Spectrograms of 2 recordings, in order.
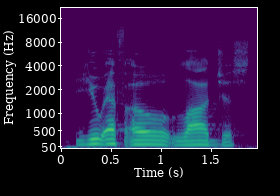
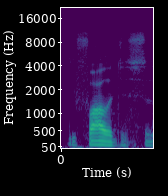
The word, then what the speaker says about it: ufologist: UFOologist. – Ufologist is how you pronounce that.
